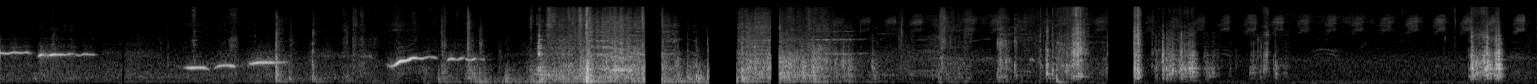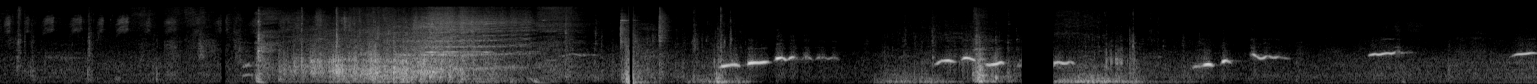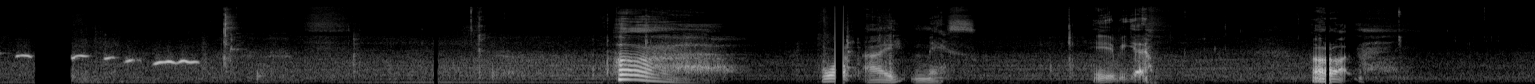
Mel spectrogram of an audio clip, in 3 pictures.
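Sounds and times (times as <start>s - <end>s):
person whistling rising notes: 0.0s - 1.0s, 1.8s - 2.9s, 3.9s - 4.8s, 22.6s - 23.8s, 24.7s - 26.1s, 27.3s - 28.3s, 29.0s - 29.6s, 30.5s - 32.8s
falling squeal: 8.0s - 9.9s, 18.2s - 21.3s.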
